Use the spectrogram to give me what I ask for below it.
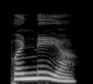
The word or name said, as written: ಪಣ್ಯ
